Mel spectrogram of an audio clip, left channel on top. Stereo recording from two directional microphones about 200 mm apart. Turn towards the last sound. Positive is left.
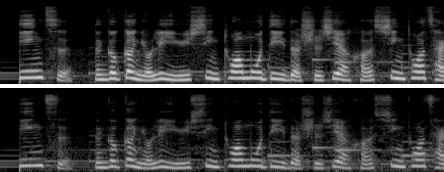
turn(degrees=25)  # may be behind; listen again after turning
